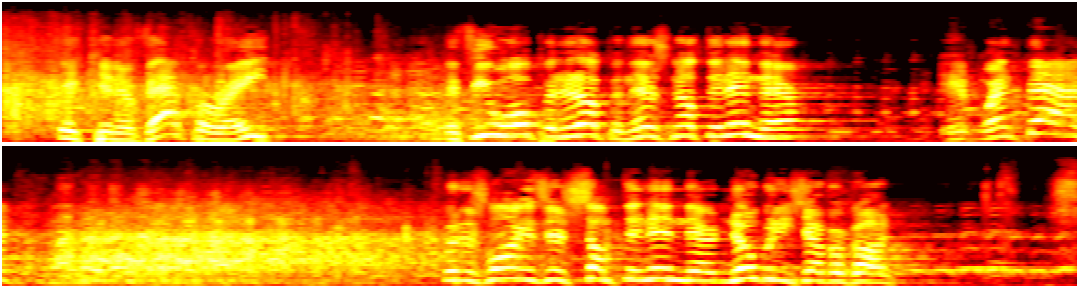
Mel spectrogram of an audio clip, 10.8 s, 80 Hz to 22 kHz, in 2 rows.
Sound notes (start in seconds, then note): 6.0 audience laughing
